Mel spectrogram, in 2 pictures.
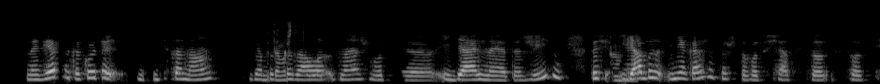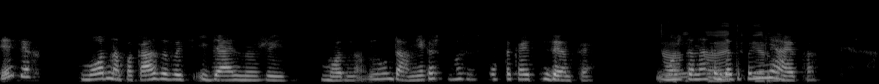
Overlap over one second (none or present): present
